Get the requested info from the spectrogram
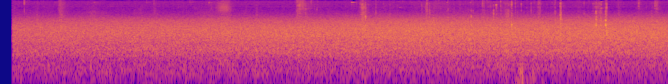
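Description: Steady rushing hiss of Upper Whitewater Falls, a distant waterfall heard across the gorge, even and unchanging throughout.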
